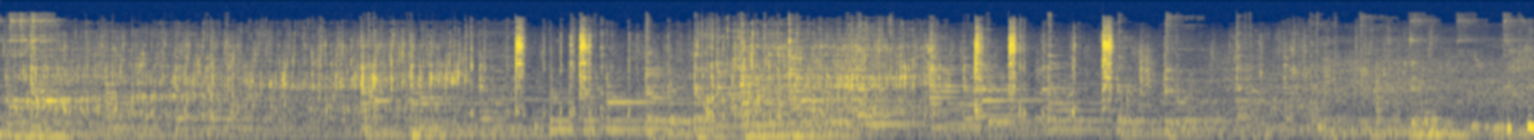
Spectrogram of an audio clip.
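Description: Background music, with tea poured from a metal Moroccan teapot in a long stream into a glass, splashing as it fills. There are a few sharp clicks part way through.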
